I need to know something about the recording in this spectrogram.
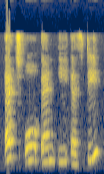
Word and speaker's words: honest: नेक्स्ट इज HONEST। Your spelling is beginning with the letter H, but you will read it with O। आप इसे O से पढ़ेंगे, honest। H जो है यहाँ पर साइलेंट लेटर है।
